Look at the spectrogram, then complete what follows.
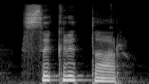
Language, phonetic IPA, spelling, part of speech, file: Ukrainian, [sekreˈtar], секретар, noun, Uk-секретар.ogg
- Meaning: secretary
